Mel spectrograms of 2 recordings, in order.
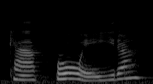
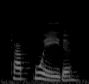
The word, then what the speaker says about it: capoeira: in this this word the word o can be pronounced as u or o depending on the accent capoeira capoeira or capoeira capoeira i think the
